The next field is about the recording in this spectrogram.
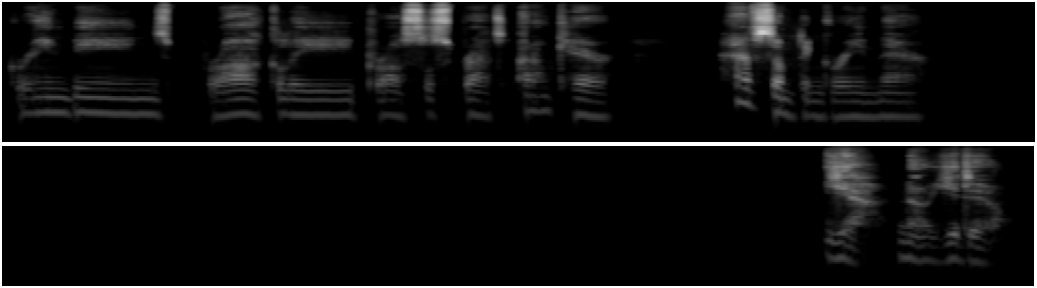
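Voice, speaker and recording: A man playing an affectionate, playfully grumbling young werewolf chef in an intimate, casual boyfriend roleplay audio, chatty and halting. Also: mid-range voice, level tone, no echo, studio quality, close to an everyday voice. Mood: playful, insistent.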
